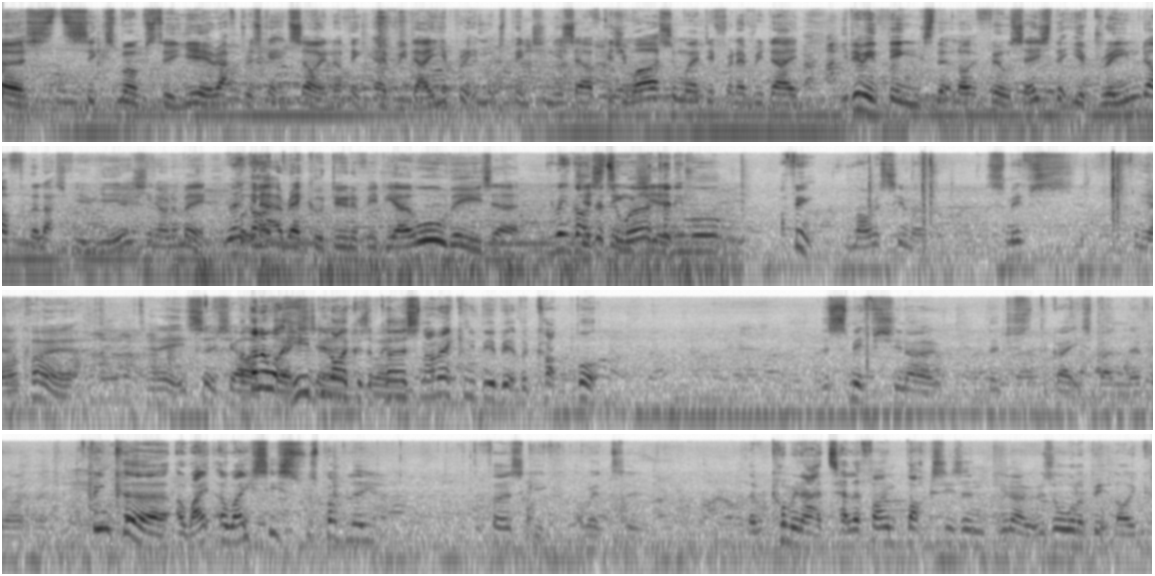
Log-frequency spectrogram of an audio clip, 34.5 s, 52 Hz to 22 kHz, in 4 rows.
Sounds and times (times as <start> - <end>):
Speech: 0.0 - 34.5.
